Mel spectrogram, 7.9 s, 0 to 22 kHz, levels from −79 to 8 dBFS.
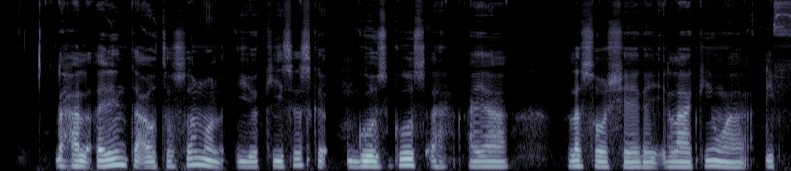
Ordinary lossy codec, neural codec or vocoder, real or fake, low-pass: none; vocoder, 44.1 kHz, 128 mel bands every 512 samples, BigVGAN v2; fake; none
